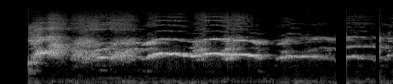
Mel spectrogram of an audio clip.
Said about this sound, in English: I'm going to mute for just a moment. I have a screeching toddler in the background.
